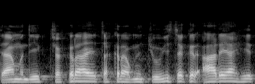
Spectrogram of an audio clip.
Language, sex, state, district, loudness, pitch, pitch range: Marathi, male, Maharashtra, Gondia, -16 LUFS, 130 Hz, 120-140 Hz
